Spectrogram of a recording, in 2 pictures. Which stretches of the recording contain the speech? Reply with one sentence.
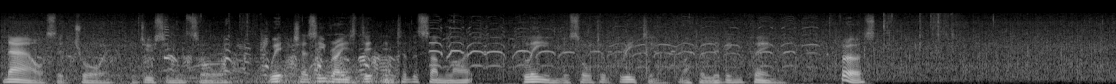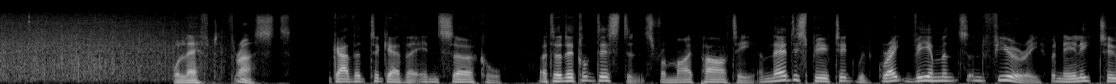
You can hear the speech from 0.0 to 8.8 s and from 12.9 to 22.2 s.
